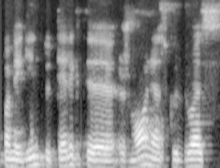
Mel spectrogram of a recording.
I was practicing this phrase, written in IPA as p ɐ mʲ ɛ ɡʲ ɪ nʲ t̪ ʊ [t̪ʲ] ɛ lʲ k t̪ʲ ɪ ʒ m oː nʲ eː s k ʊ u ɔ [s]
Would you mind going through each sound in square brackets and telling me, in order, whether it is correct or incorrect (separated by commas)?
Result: correct, correct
